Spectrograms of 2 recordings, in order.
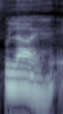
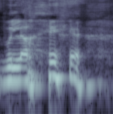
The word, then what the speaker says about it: Bulawayo: We just make it as Boo, as BHU. But then I figured that people are more, they care more about how the name is pronounced. Yeah, because it's Bulawayo. Like it's Bulawayo.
